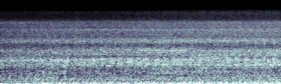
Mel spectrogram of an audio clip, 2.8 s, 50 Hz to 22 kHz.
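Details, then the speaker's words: 2006 Infiniti G35, 200,000 km, new spark plugs, just started for ignition wand check: low uneven choppy idle rumble, not running well; P0300 random misfire, bank 2 lean, ignition looked fine, traced to bad fuel injectors. "okay good already we can see and here that it's not running very well"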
